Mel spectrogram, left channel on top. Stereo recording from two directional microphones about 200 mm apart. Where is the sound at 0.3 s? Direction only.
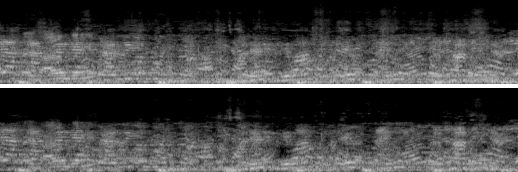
70° left (ahead or behind).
